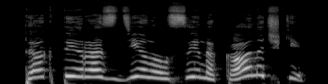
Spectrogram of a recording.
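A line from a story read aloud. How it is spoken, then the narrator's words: Exclaiming. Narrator (Russian): воскликнул Пишта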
